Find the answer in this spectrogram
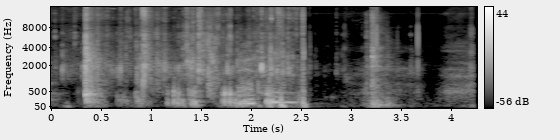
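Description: Rustling, crinkling handling noise on a handheld phone's microphone, a run of small clicks and scrapes that drops away about two and a half seconds in, leaving a few faint clicks.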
